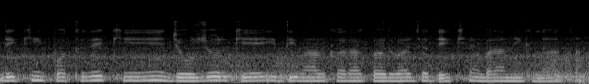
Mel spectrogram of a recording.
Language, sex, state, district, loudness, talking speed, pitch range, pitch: Bhojpuri, female, Bihar, East Champaran, -25 LUFS, 185 wpm, 160-180 Hz, 170 Hz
